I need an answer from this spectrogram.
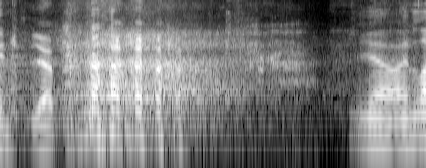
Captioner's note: laughter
